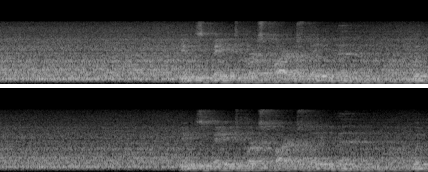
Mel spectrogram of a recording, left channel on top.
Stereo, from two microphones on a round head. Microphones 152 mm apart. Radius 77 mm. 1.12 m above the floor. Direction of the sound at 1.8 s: 80° left.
